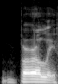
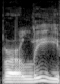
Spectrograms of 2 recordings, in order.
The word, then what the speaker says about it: Burley: I always say Burley family, but here for some reason I said Berley family and he was like saying Burley family. So he was like pronouncing it correctly actually even though I just said it the wrong way.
